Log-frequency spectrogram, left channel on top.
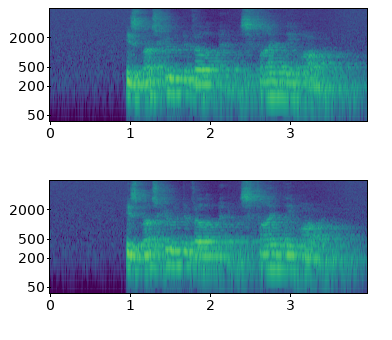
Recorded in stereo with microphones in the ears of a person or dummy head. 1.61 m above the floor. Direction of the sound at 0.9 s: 15° right (ahead or behind).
